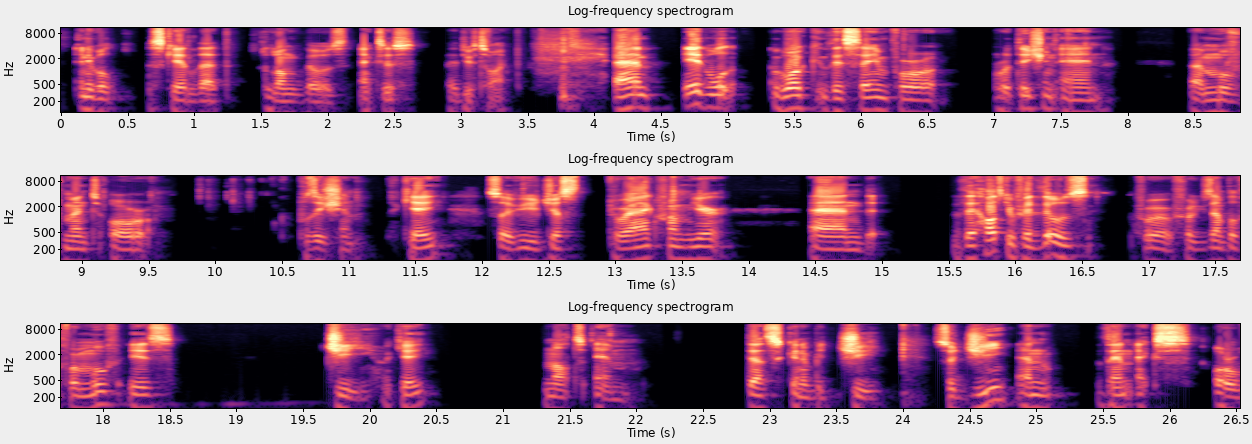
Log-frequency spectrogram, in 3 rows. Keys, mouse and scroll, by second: 0.6 scroll down 1, 0.8 middle click, 1.1-1.5 scroll up 1, 1.5-5.7 middle drag, 6.5-9.4 drag, 9.4 middle click, 9.9-10.2 scroll up 1, 10.2-12.6 shift+middle drag, 12.6 click, 13.7 ctrl+z, 20.0 g, 24.3 g.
